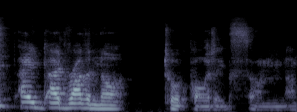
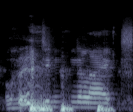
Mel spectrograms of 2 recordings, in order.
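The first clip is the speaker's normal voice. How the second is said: louder and higher, cutting the topic off; exasperated shout; 10 semitones higher, 10 dB louder than usual. Real, not acted. Streamer stops friends talking elections, in an exasperated shout. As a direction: shout them down before politics starts. Shutting down politics talk.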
